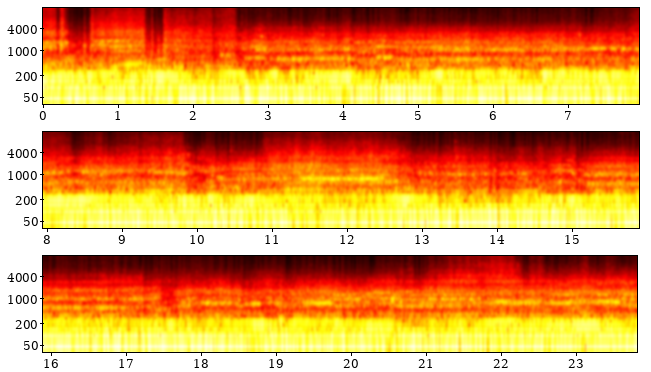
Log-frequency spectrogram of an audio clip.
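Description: Drifting car with tires squealing and skidding while the engine revs hard, loud and continuous at a drift event in Hradec.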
